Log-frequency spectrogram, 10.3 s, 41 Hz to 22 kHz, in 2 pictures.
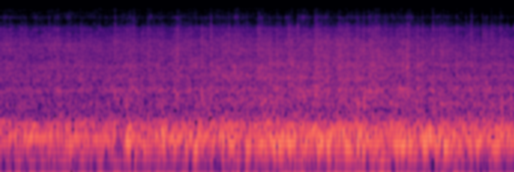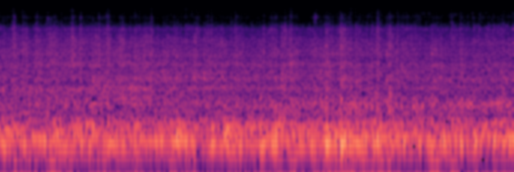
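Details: Hornby J15 model loco, slow and noisy since new about two years ago; after new motor fitted and worm gear regreased, soft even whirr with quiet track rumble, no buzz, hesitation or catching: normal smooth, much quieter running.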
